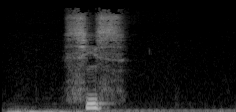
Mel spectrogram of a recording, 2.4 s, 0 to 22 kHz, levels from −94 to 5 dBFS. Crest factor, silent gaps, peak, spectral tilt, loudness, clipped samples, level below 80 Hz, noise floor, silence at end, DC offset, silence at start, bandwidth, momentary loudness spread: 20 dB; none; -16 dBFS; -4 dB/octave; -32 LUFS; under 0.1%; -56 dBFS; -58 dBFS; 0 s; under 0.1%; 0.05 s; 16.5 kHz; 24 LU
